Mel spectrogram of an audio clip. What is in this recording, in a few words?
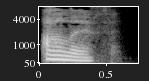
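"olive", American English; olive /ɑ́:liv; オリーブ、オリーブの実、オリーブ色、薄緑色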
